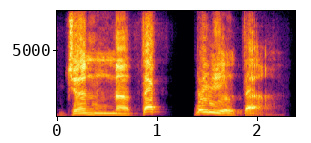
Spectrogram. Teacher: Kafnya berubah jadi qaf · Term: idgham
